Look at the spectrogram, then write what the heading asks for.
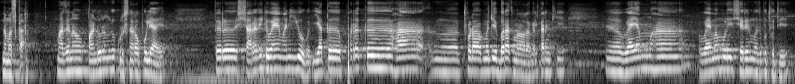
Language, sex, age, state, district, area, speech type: Marathi, male, 18-30, Maharashtra, Hingoli, rural, spontaneous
